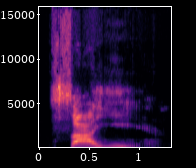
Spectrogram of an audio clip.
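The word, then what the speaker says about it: שעיר: How do you say goat in Hebrew? Sair. That's how you say it. Yeah, or Sair, like a Shaggy, a he-goat.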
